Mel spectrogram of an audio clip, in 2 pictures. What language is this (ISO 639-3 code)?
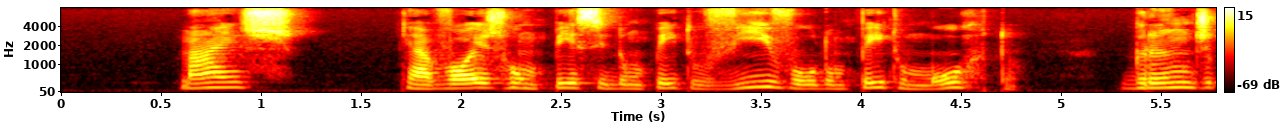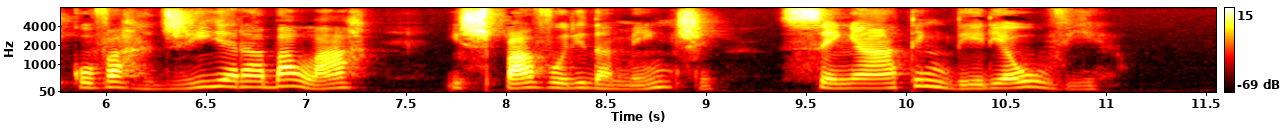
por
